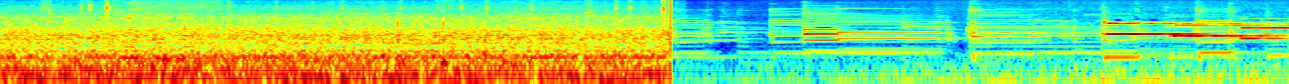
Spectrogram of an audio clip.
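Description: Steady road and engine noise inside a moving car's cabin, cut off suddenly about three seconds in by background music of plucked guitar notes.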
